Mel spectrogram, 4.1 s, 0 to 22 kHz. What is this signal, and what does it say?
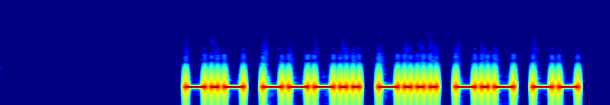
Morse code, heard as a keyed tone, about 28 wpm, 700 Hz. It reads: K8BKM
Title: Call Signs Repeated 3x - 28wpm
